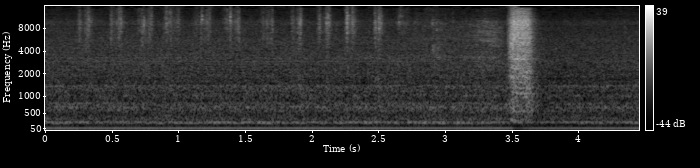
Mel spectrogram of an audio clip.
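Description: A steady low background hum, with faint light scratching as a small hand tool works on an aluminium capacitor can, and one short rasping scrape about three and a half seconds in.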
